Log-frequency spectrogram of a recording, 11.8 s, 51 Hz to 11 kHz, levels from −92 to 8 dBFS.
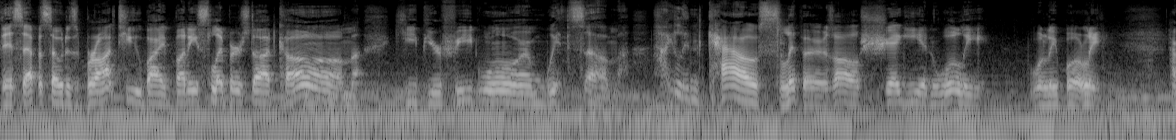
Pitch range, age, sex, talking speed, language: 100-120 Hz, 30-49, male, 120 wpm, English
